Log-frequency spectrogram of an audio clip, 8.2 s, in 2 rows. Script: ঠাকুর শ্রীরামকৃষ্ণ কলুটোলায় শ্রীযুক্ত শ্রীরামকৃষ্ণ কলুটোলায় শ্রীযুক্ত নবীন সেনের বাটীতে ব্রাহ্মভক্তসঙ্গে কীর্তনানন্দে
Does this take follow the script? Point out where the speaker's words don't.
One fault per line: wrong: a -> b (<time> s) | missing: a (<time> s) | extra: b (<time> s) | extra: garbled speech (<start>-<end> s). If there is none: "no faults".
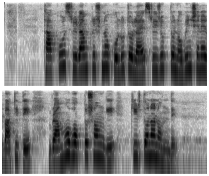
missing: শ্রীরামকৃষ্ণ কলুটোলায় শ্রীযুক্ত (3.4 s)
